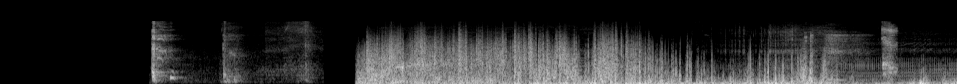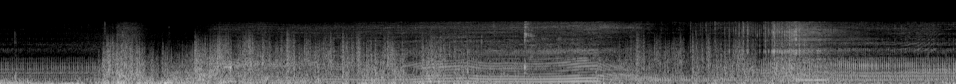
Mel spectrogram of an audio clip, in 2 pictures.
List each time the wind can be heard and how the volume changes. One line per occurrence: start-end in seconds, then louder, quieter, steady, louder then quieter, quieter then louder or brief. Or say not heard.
3.5-19.1 quieter.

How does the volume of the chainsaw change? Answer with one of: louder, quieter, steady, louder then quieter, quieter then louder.
louder.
